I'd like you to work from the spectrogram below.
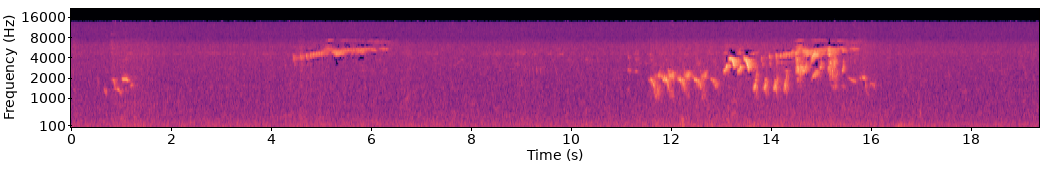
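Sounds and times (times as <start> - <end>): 
Eastern Orphean Warbler song with chattering and warbled notes: 0.5 - 1.3, 4.4 - 6.5, 11.1 - 16.2.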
